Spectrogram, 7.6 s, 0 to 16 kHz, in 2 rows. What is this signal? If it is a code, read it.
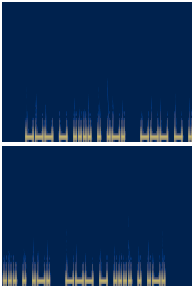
Morse code, heard as a keyed tone, about 25 wpm, 700 Hz. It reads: OTHER OTHER OTHER
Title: Top 500 Words Repeated 25wpm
